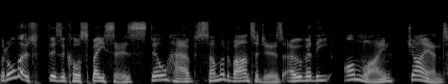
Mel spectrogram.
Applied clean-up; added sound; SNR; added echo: none; none; none; none.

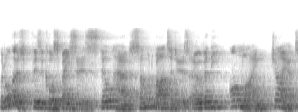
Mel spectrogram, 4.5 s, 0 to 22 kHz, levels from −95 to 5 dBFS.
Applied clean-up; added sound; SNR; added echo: none; none; none; reverberation time 0.9 s.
